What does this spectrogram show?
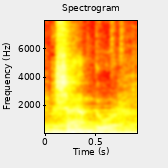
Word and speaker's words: Sandor: video coming to you Sandor that's fine that's fine it hang are you actually yeah how did the actual pronunciation of the unit it's like Shandor but I'm okay with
